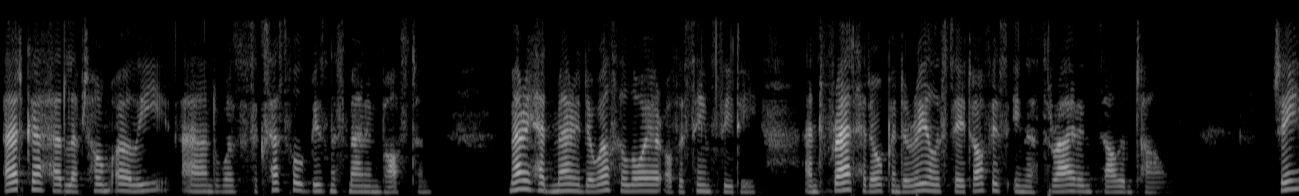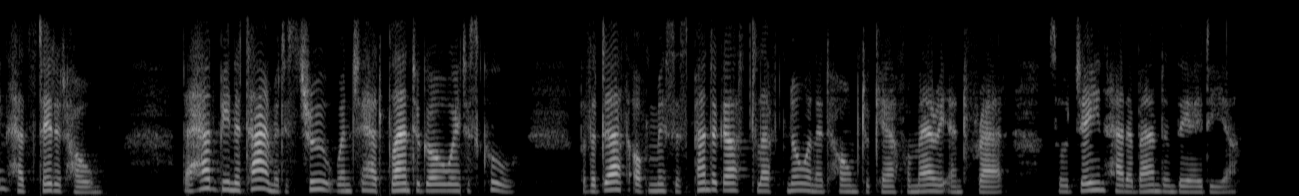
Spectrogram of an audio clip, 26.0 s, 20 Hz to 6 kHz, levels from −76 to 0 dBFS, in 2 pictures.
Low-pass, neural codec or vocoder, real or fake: 5.4 kHz; none; real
